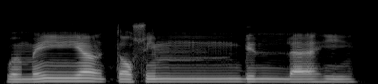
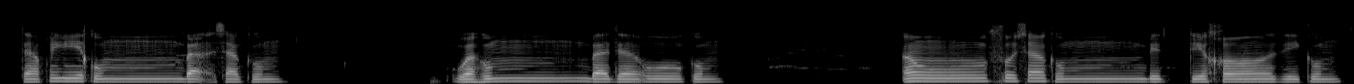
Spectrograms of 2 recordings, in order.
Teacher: Jadi bagian mim bertemu ba-nya ini ditahan dulu, didengungkan sepanjang 2 harokat. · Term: ikhfa syafawi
